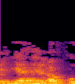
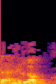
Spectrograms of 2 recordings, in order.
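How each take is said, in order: First: يا هرق closing on a u, يا هرقُ; ending with damma. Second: يا هرق stopped dead on the qaf; ending with sukun. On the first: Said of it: "بالضم". (نطق يا هرقُ بالضم) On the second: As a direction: end يا هرق with no vowel after the qaf. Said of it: "بالسكون". (نطق يا هرقْ بالسكون) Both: Shown as a demonstration.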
